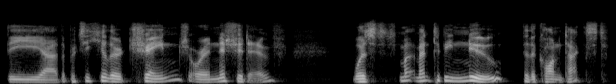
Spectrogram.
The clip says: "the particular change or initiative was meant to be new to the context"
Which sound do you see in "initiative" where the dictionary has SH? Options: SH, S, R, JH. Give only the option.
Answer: SH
